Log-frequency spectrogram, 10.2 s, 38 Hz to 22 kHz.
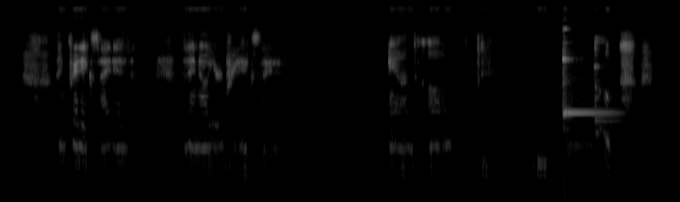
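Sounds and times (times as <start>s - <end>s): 
speech: 0.9s - 2.0s, 2.8s - 4.4s, 5.9s - 6.9s, 8.6s - 9.5s
doorbell chime: 8.5s - 9.4s.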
